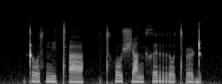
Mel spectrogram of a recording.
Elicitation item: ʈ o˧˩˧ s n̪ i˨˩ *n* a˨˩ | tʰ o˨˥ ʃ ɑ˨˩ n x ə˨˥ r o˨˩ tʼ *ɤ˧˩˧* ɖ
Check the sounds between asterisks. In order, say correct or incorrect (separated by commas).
incorrect, incorrect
